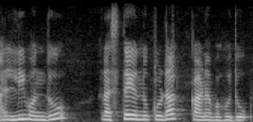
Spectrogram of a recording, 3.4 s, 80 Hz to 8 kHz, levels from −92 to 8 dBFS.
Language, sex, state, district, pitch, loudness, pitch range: Kannada, female, Karnataka, Bangalore, 250 Hz, -16 LUFS, 230-280 Hz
